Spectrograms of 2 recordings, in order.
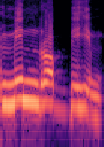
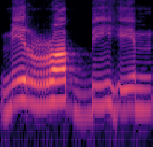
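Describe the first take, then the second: First: The n is pronounced separately before the r. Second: The n merges into a doubled r sound. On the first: The speaker calls it wrong. "অনেকে হয়তো বলেন মিন রব্বিহিম, এটা টোটালি ভুল" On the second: The speaker calls it right. "বলবো কি? মির রব্বিহিম"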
